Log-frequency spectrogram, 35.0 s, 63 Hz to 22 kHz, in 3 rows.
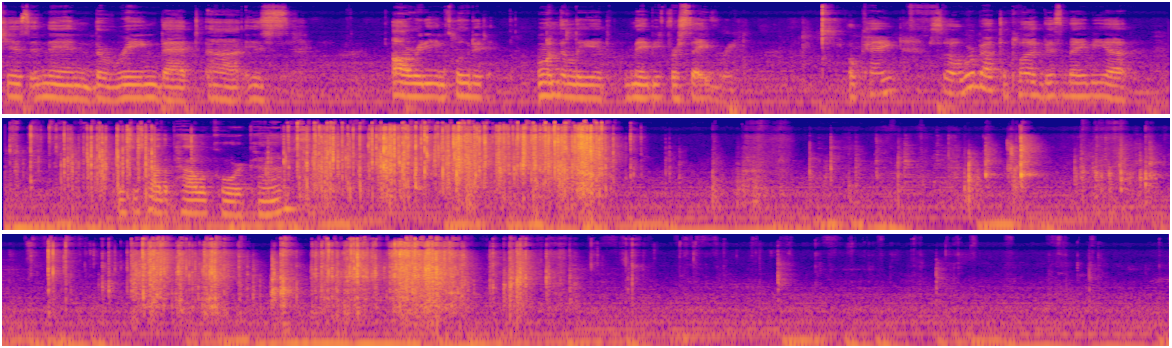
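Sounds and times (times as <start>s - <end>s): plastic packaging crinkling: 11.7s - 18.2s, 21.4s - 29.8s.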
